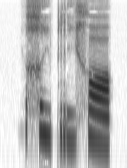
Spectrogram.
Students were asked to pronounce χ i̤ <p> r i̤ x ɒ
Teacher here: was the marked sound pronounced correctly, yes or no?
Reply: yes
